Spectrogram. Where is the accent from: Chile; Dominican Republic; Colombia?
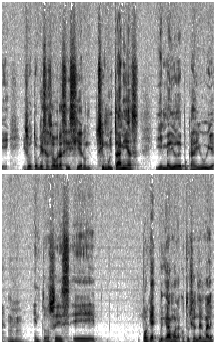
Colombia; los grandes perdedores somos todos los colombianos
